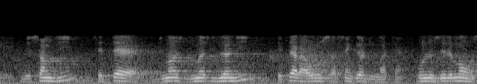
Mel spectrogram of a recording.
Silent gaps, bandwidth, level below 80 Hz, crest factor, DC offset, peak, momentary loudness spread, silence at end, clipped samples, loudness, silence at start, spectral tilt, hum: none; 4.1 kHz; -42 dBFS; 16 dB; 0.9%; -6 dBFS; 10 LU; 0 s; under 0.1%; -23 LUFS; 0 s; -6.5 dB/octave; none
